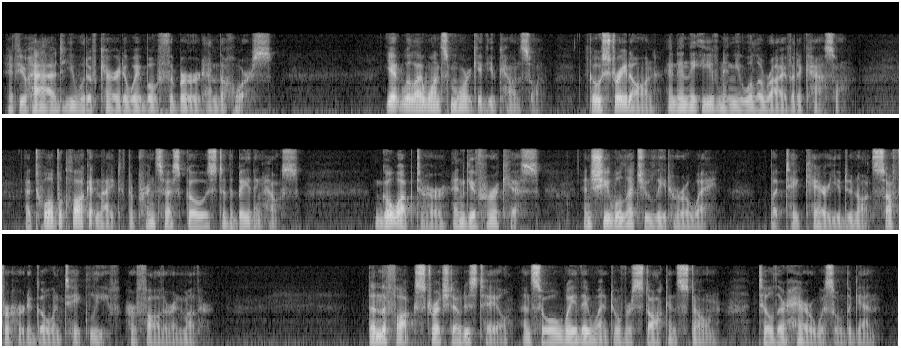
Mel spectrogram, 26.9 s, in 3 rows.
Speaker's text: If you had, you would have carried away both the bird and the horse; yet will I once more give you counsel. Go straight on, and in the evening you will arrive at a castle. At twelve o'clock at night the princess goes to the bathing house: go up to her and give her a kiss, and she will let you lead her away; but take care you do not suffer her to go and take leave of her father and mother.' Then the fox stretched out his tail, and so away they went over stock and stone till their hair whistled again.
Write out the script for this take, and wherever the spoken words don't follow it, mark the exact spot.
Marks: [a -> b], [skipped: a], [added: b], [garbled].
If you had, you would have carried away both the bird and the horse; yet will I once more give you counsel. Go straight on, and in the evening you will arrive at a castle. At twelve o'clock at night the princess goes to the bathing house: go up to her and give her a kiss, and she will let you lead her away; but take care you do not suffer her to go and take leave [skipped: of] her father and mother.' Then the fox stretched out his tail, and so away they went over stock and stone till their hair whistled again.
